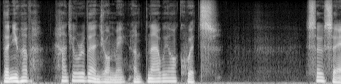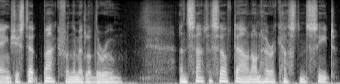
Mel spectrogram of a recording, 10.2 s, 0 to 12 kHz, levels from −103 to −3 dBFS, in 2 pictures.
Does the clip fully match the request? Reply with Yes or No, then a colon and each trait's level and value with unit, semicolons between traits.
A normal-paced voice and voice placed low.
Yes: average, 190 wpm; low, 110 Hz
